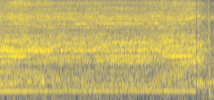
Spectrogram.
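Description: A handheld quick-dry heat tool blows steadily to dry freshly applied, highly pigmented ink on a papercraft project, giving an even, loud whoosh with a faint hum that holds for several seconds and then cuts off.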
